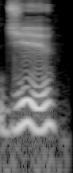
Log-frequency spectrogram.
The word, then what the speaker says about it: jeu: It's also been suggested the name derives from the French jeu trompé, meaning toy trumpet, and French jeu, which sounds like Jew, with a soft J, Z-H, means to play.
